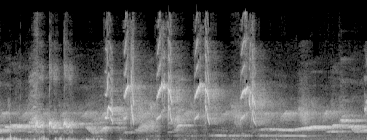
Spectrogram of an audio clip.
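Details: Orange-headed thrush song in rapid-fire bursts, used as a lure for other birds: shrill varied whistles and sharp downslurred notes in quick succession, with low scratchy rustling early on and a steady faint low tone underneath.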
